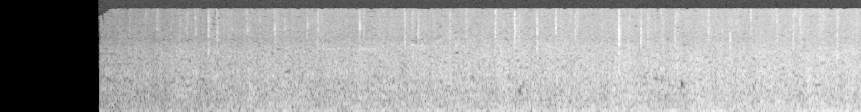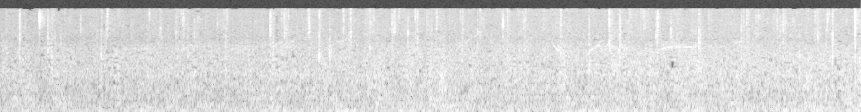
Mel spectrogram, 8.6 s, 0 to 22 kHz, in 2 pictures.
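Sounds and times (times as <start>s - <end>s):
steady rain falling: 0.5s - 8.6s.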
